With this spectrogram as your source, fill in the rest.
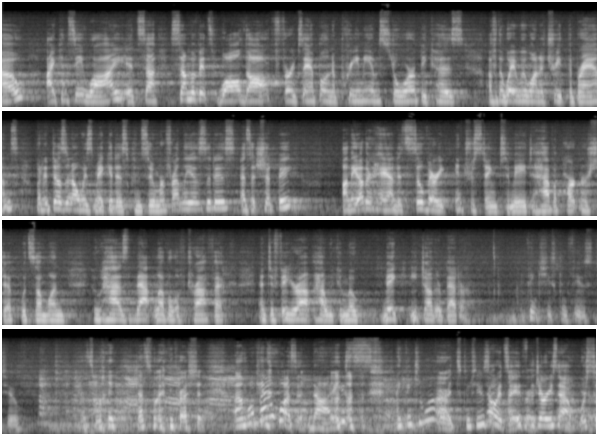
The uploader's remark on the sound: live interview recorded at An Evening With Code Commerce in Las Vegas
